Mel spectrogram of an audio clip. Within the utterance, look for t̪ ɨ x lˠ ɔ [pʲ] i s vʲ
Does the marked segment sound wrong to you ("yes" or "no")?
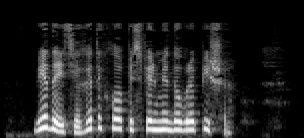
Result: no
